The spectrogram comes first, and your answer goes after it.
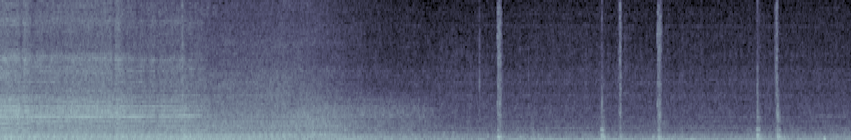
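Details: Chevy Astro with hydroboost, power steering reservoir topped off after running nearly dry, leak not found: loud whining groan over the idle fading after a few seconds, then a low steady hum with sharp clicks; cause suspected.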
